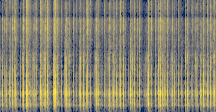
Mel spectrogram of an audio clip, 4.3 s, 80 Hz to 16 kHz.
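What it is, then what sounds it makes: Plastic container lid. A large, flat, translucent rectangular plastic container lid with raised ridges is held upright in both hands and tapped quickly with fingertips and short nails. It gives a rapid stream of dry, hollow clicks with a plasticky tone around 680 Hz, each tap dying away almost instantly.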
